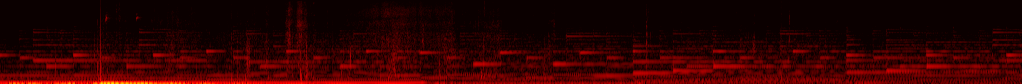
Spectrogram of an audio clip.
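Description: Instrumental background music with held, stepping notes over a changing bass line. A sharp click cuts across it about a second in, with a few fainter clicks around three seconds.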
